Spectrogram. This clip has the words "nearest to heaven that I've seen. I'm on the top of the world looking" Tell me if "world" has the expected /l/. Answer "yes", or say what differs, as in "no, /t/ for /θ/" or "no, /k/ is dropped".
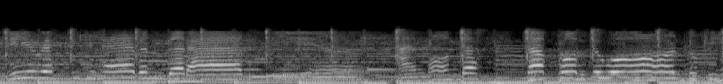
no, /l/ is dropped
